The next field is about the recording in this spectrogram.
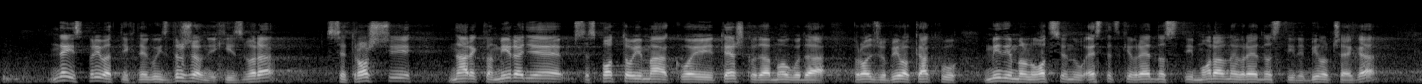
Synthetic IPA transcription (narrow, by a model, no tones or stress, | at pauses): ne̞ispɾiʋat̪nixne̞ɡo̞izd̪r̩ʒaʋnixizʋo̞ɾa | se̞t̪ɾo̞ʃi | naɾe̞klˠamiːɾaɲe̞saspo̞t̪oʋimako̞jit̪e̞ːʃko̞d̪amo̞ɡud̪apɾod͡ʑubiːlo̞kakʋu | minimalˠnuo̞t̪senuʔe̞st̪e̞t̪ske̞ʋɾeːd̪nost̪imo̞ɾalˠneʋɾe̞ːd̪no̞st̪iːlibiːlˠot͡ʃe̞ɡa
